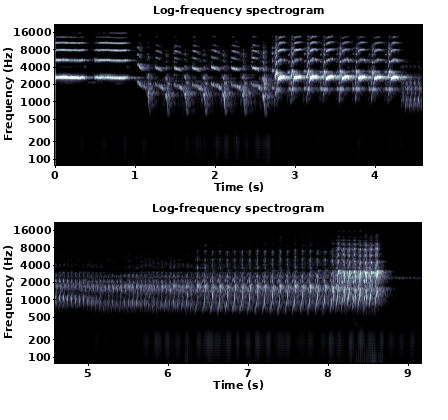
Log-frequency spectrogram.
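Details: Malinois Waterslager canary delivering a powerful song: a high held whistle, descending rattled chirps, a burst of bright repeated notes, then a long low bubbling roll swelling into a loud higher trill.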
